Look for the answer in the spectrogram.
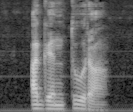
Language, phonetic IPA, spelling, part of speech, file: Polish, [ˌaɡɛ̃nˈtura], agentura, noun, Pl-agentura.ogg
